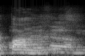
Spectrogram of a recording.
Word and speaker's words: palm: कौन सी हथेली पर, पाम पाम पाम पाम, PALM, L silent होता है, हाँ कौन से हथेली पर, तो on which पाम, on which पाम, very good.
